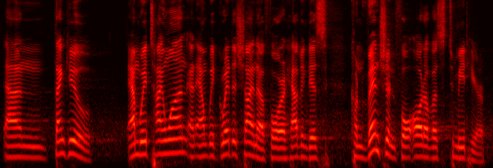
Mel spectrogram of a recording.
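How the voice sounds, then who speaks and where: A young man speaks on stage at a big convention, his voice sitting high for a man. He is energetic and keeps throwing questions out to the audience, pushing them to answer. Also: normal speed. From Thailand. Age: young adult. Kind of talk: motivational stage speech. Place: large convention hall.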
